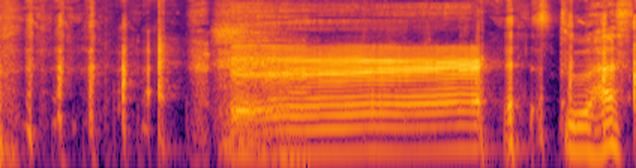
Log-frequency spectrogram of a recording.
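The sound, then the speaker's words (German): A long, deep burp is drawn out into a steady guttural growl like a metal vocal, lasting nearly two seconds, with short choppy voice sounds just before and after it. “Ja, bei manchen Musikrichtungen ist ja Rülpsen auch ein Stilmittel.”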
